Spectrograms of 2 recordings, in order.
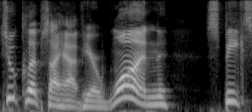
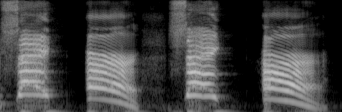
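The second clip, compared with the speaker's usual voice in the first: very high, long-stretched heckling shout; 10 semitones higher, 6 dB louder than usual. Retelling a fan yelling at them in public: imitating someone yelling.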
